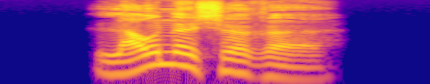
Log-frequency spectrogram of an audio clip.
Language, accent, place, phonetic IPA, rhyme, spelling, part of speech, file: German, Germany, Berlin, [ˈlaʊ̯nɪʃəʁə], -aʊ̯nɪʃəʁə, launischere, adjective, De-launischere.ogg
- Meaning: inflection of launisch: 1. strong/mixed nominative/accusative feminine singular comparative degree 2. strong nominative/accusative plural comparative degree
